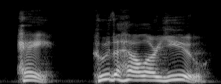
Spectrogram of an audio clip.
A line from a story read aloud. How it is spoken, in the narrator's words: I hear her father yell out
